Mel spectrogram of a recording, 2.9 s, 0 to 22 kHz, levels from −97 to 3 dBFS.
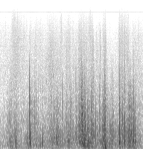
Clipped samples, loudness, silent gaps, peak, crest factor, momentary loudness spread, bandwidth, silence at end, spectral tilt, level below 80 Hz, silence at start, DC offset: under 0.1%; -36 LUFS; none; -12 dBFS; 24 dB; 12 LU; 16.5 kHz; 0 s; -8 dB/octave; -48 dBFS; 0 s; under 0.1%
